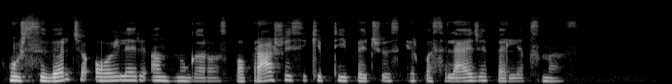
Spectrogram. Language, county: Lithuanian, Kaunas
